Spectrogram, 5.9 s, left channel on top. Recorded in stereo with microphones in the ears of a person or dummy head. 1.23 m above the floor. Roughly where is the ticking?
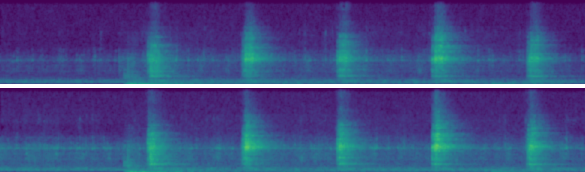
Right.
